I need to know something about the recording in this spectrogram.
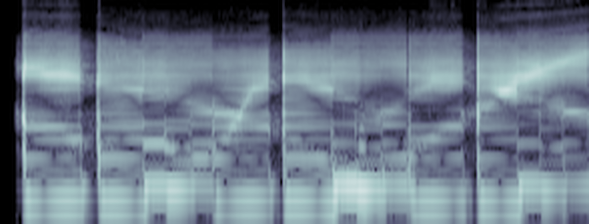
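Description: Synthesized news-programme intro jingle: an electronic theme with a heavy bass line, restarted by sharp stabs four times, with rising synth sweeps between them.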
